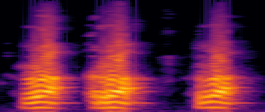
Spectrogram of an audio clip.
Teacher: Ra is thick here. It is not English R.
